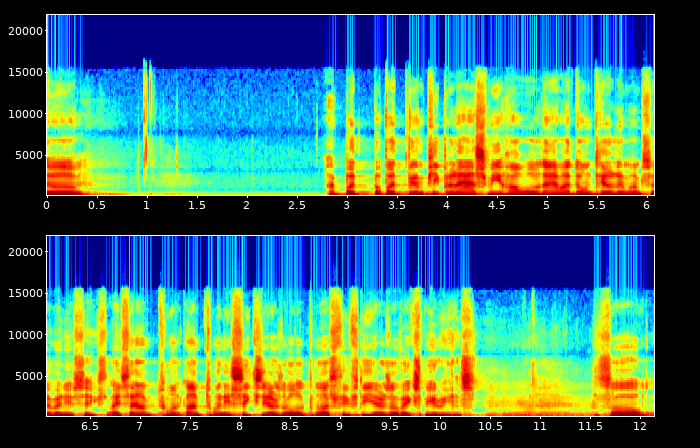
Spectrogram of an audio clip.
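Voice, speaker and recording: Man in his seventies, very gravelly voice, reflective speech with light jokes. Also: mid-range voice. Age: 70s. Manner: reflective, anecdotal, warm humor. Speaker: retired-age professor giving a speech. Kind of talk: personal speech at an event.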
